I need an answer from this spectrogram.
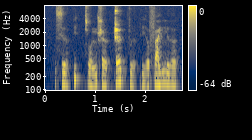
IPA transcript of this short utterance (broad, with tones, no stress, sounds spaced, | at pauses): s ɨ˨˩˨ ə̯ k i˦˥ k̚ c o˨˩˦ n ʂ əː˨˩ k̚ ʈ əː˦˥ t̚ f ɨ˨˩˨ ə̯ k i˨˩˦ ə̯ f a˧˥ j n ɨ˧ ə̯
